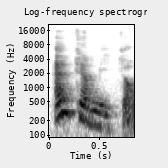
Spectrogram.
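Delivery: usual speaking voice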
